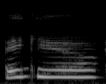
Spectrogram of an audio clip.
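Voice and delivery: high, drawn-out mock-sweet thanks; grateful thank-you. Stuck driver thanking the man who pushed, high grateful call. Acted thanks to helpful stranger.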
